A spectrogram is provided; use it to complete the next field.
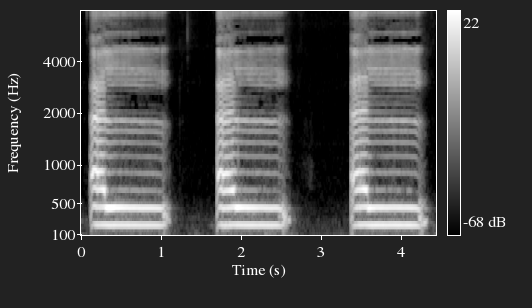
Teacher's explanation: জিহবার আগাটা সামনের উপরের দাঁতের গোড়ার সাথে গিয়ে লাগলো এবং জিহবাটা গোল হয়ে গেল এবং দুই পাশ দিয়ে আওয়াজটা ঝুঁকে বের হলো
